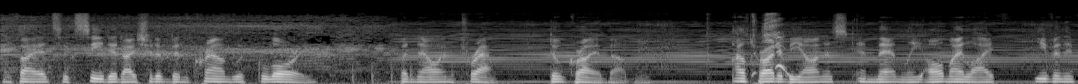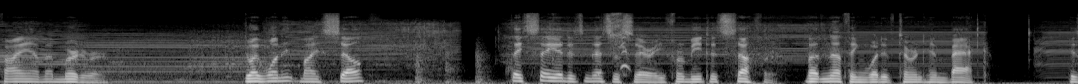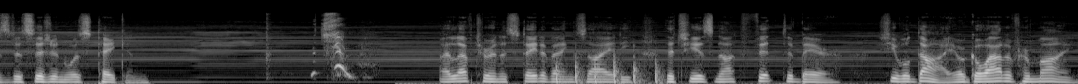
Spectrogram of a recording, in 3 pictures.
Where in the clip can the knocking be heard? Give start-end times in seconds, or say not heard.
3.5-4.7, 14.9-15.9, 27.1-28.2.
